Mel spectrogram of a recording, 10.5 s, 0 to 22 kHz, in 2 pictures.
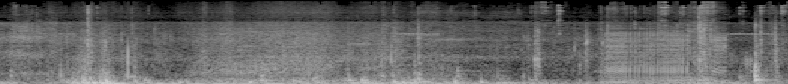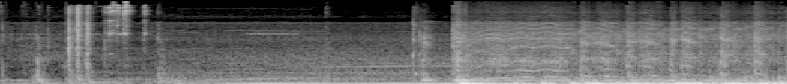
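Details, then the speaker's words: Mazda RX7 rotary, started to move it onto a trailer before diagnostics: after handling noise it runs with an uneven, lumpy low beat instead of a smooth hum, like a misfire; owner unsure of the cause. "that doesn't sound good at all"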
